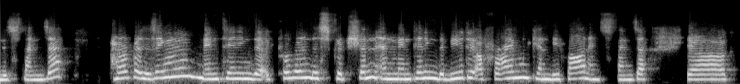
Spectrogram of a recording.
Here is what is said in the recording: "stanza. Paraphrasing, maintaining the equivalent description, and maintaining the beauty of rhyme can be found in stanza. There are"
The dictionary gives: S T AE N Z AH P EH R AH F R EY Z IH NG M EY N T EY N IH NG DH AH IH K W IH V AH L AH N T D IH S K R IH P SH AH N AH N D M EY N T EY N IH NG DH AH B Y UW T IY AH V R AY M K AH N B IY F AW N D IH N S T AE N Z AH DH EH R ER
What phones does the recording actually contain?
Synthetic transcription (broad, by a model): S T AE N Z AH P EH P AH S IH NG M EY N T EY N IH NG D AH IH K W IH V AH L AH N D IH S K R IH P SH AH N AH N M EY N T EY N IH NG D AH B Y UW T IY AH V R AY M K AH N B IY F AW N IH N S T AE N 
